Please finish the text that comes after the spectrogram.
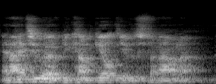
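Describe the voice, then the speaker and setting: A man's voice: low voice, fast. A male teacher reading his own personal essay aloud to a live audience, wry and conversational, with direct questions to the listeners. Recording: very echoey hall, distant mic, faint noise.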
